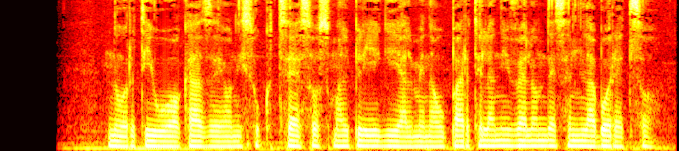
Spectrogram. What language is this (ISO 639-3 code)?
epo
